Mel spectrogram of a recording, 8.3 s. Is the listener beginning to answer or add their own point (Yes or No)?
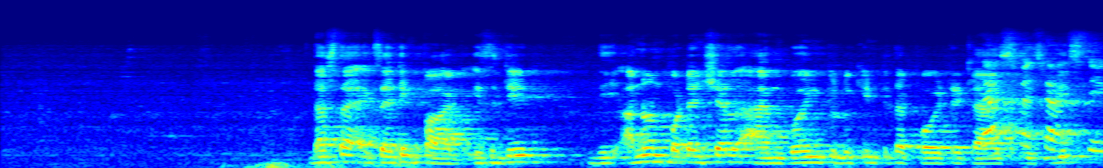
Yes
